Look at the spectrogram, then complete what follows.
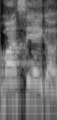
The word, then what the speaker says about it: Masego: I'll I'll get his name I apologize oh monsiego yeah that's it that's it my my niece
